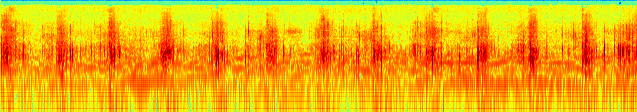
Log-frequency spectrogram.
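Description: Footsteps walking along on an evening walk, a faint, even series of many steps at a steady pace with a slight crunch, heard alone with no voices.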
